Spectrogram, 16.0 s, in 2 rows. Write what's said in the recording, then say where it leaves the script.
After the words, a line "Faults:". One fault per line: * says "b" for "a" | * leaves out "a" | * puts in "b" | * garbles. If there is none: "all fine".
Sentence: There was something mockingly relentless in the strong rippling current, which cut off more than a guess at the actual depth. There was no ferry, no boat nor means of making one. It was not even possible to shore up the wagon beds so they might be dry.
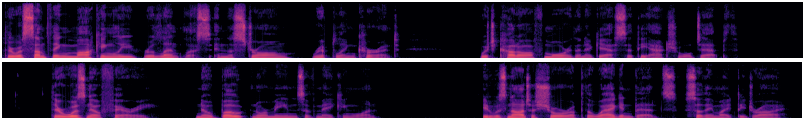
There was something mockingly relentless in the strong rippling current, which cut off more than a guess at the actual depth. There was no ferry, no boat nor means of making one. It was not to shore up the wagon beds so they might be dry.
Faults:
* leaves out "even possible"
